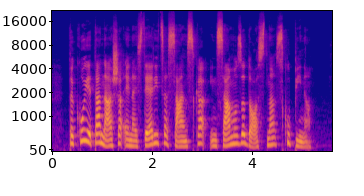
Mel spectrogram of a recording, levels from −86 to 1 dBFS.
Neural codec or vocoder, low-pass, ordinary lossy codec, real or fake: none; none; none; real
